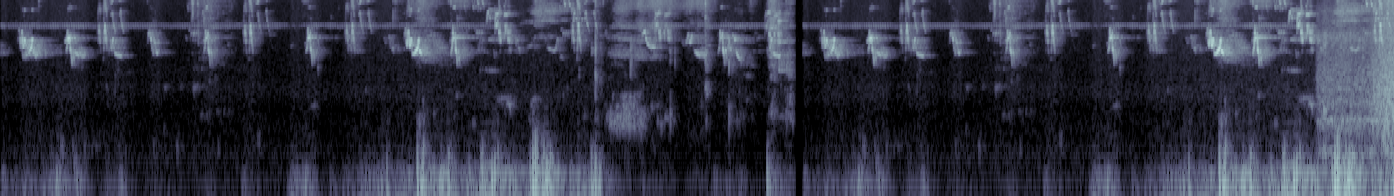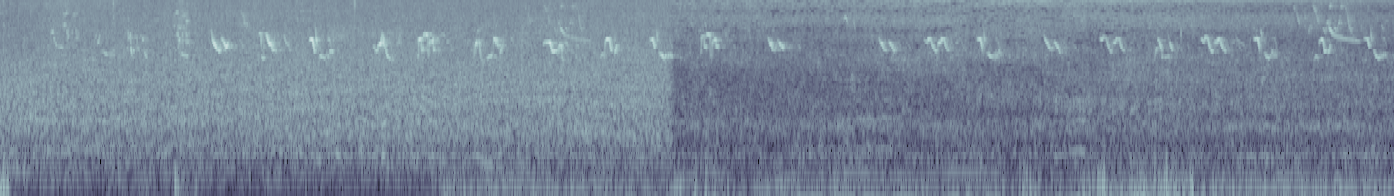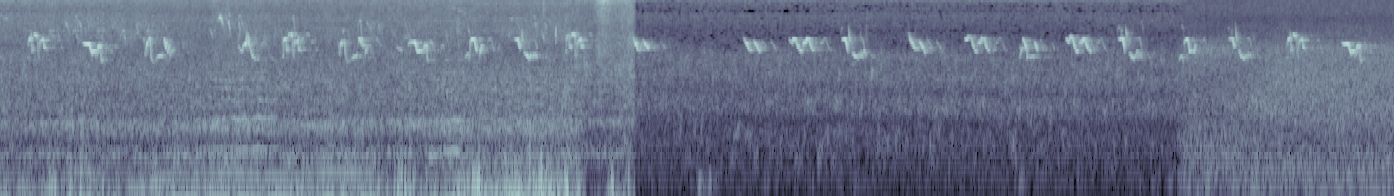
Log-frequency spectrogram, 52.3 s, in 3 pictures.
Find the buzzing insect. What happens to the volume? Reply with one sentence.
The loudness of the buzzing insect goes up.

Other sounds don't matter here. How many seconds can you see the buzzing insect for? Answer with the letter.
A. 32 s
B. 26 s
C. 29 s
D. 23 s
B.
